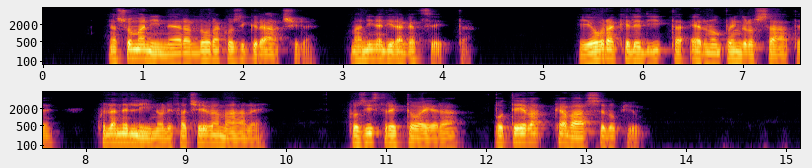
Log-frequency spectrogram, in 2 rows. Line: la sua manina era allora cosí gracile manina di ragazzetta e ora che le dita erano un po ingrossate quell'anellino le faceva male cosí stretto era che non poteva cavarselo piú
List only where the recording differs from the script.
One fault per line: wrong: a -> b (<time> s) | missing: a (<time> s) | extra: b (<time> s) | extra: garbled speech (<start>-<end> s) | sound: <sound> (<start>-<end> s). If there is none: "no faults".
missing: che non (11.8 s)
